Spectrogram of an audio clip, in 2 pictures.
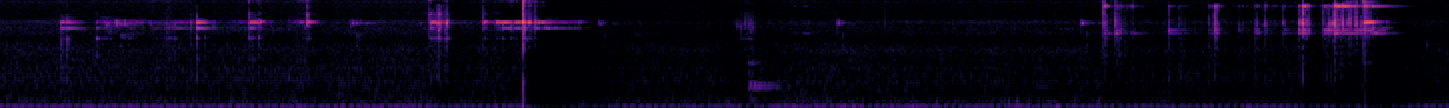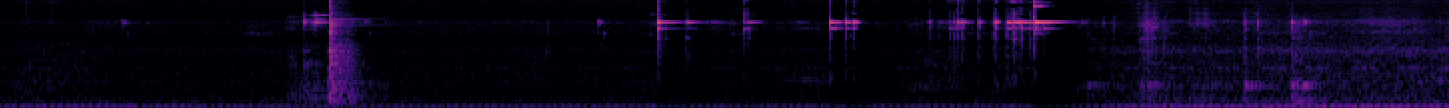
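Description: Scattered light metallic clinks and ticks of a steel ring being slid over a splined shaft and seated inside a cast axle housing, handled by hand, over a steady low hum.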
